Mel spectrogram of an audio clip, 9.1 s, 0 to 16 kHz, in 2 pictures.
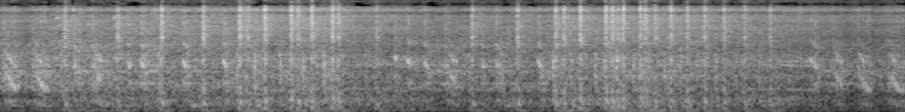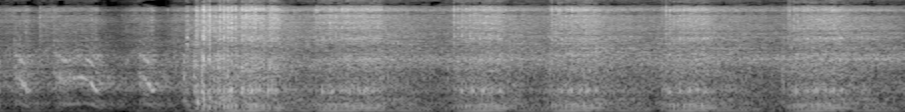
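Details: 12-valve diesel test-fired for the first time in a Squarebody F-350 frame, before clutch and transmission are installed, fuel shutoff held open: cranks, fires and settles into a steady, even clatter with no stumbling; a clean, healthy start.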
